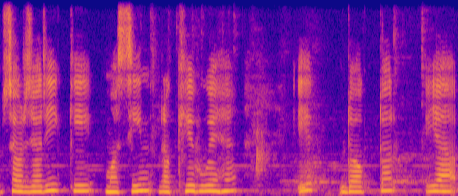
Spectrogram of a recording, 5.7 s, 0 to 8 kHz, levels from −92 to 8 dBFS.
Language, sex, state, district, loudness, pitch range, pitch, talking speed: Hindi, female, Bihar, West Champaran, -16 LUFS, 210-245 Hz, 230 Hz, 95 wpm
